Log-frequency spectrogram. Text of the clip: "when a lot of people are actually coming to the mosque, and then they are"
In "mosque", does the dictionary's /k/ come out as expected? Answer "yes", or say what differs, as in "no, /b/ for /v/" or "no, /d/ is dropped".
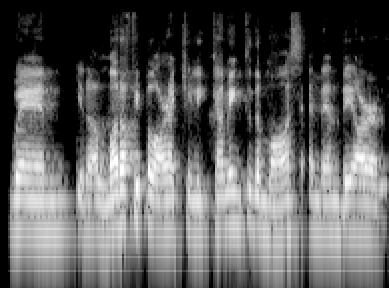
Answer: no, /k/ is dropped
